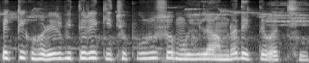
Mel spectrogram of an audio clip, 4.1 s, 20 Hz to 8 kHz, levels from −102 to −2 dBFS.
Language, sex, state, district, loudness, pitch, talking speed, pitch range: Bengali, female, West Bengal, Cooch Behar, -16 LUFS, 245 Hz, 145 wpm, 220-260 Hz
